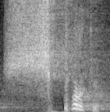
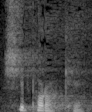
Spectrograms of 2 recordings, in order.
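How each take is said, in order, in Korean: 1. 이 단어는 강하고 세게 강조해서 말했어요. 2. 이 단어는 강조 없이 밋밋하게 말했어요.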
